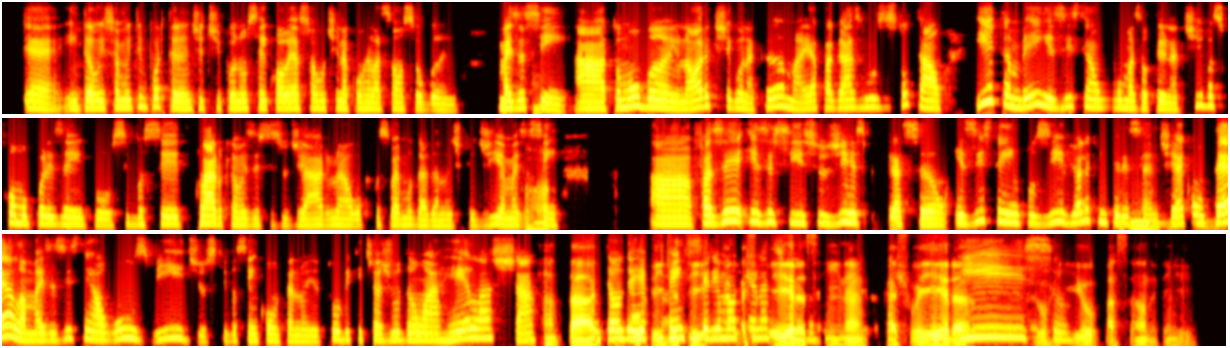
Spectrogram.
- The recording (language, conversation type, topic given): Portuguese, advice, Como posso desligar a mente antes de dormir e criar uma rotina para relaxar?
- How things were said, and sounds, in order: other background noise; tapping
